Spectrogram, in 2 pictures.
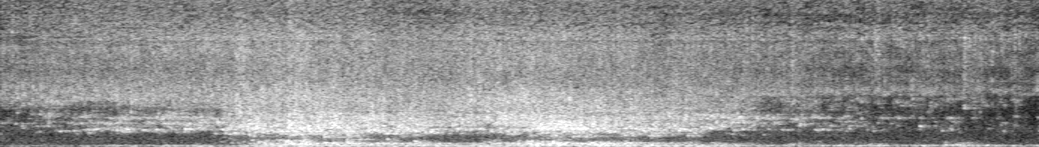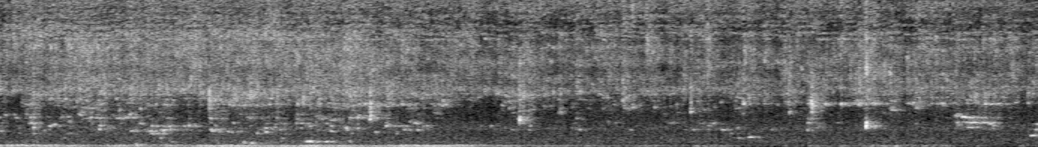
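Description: Heavy rain falling on a street and roofs, a steady rushing of water that swells for a few seconds near the start and then eases to a steadier level.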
